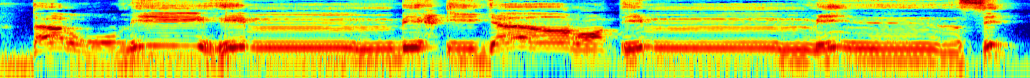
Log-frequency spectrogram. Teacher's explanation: Min dibaca dengung yang lama. Kenapa? Karena tanwin bertemu sin. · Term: ikhfa hakiki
